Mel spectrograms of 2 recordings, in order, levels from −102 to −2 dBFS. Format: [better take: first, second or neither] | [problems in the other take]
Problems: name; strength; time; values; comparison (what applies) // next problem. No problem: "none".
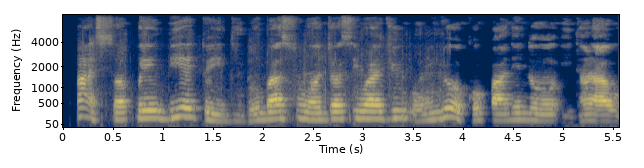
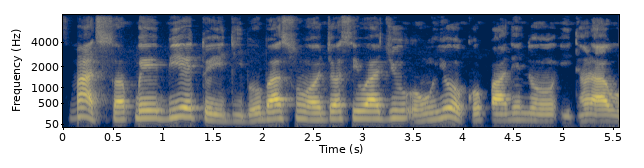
second | noise reduction (neural mask model DeepFilterNet 3)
